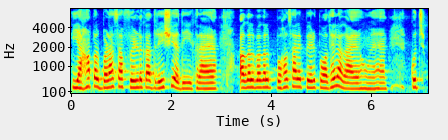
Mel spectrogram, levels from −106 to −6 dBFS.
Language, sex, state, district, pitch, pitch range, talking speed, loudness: Hindi, female, Jharkhand, Garhwa, 250 Hz, 215-265 Hz, 170 wpm, -16 LUFS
